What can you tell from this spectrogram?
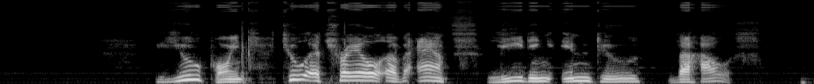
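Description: From start to finish the speech carries a crude rate conversion artefact: a fine, gritty fizz riding on the voice, most noticeable on louder syllables and sibilants. The pattern fits a 32 kHz to 48 kHz conversion done by repeating the nearest sample, with no interpolation filter. The resulting 3:2 jitter in sample timing produces shifted, inharmonic copies of the voice, sitting roughly 30 dB below the speech.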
